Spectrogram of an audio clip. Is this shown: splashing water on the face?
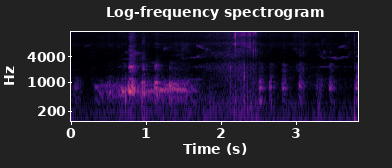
no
